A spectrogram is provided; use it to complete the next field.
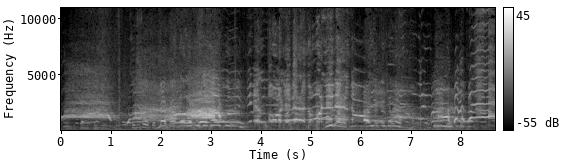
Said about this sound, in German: Die Frauen schauen auf die Uhr. Da ertönt ein Schrei.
